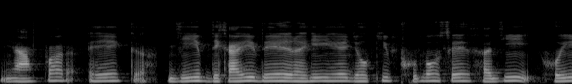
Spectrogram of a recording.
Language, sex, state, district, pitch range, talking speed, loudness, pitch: Hindi, male, Bihar, Jahanabad, 145-165 Hz, 155 wpm, -32 LUFS, 160 Hz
